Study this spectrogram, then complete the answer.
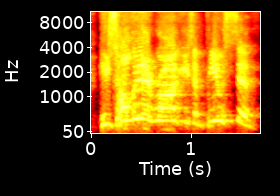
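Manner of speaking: very high, loud hysterical accusation; mock outrage. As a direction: shriek like an overblown online scold. Mimics outraged reply to puppy.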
